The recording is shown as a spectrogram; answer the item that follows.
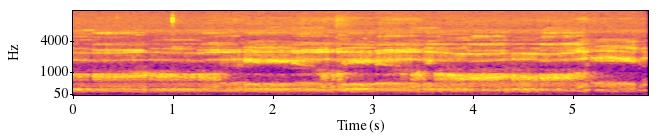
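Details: Morning chorus of howler monkeys in Bolivia's Amazon rainforest, a continuous loud droning roar of stacked sustained tones with slight wavering and brief dips, steady throughout the recording.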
